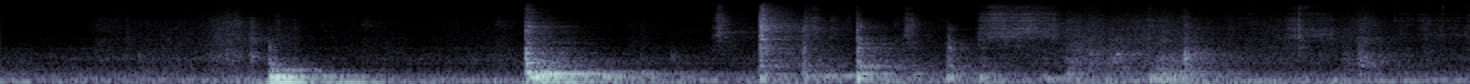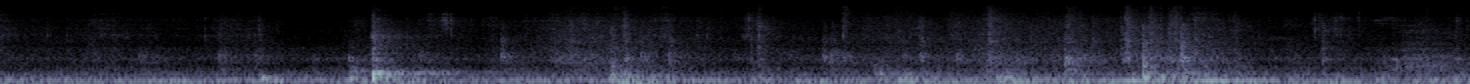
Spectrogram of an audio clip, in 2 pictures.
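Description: A man knocks and scrapes at crumbling plaster overhead.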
